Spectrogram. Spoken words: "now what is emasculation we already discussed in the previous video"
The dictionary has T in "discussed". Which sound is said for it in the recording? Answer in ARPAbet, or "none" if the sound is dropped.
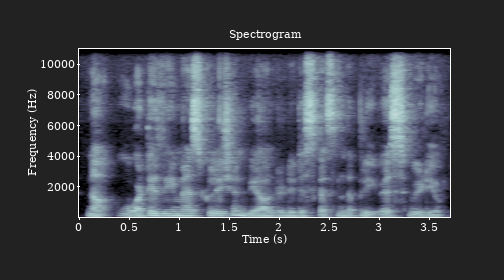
none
